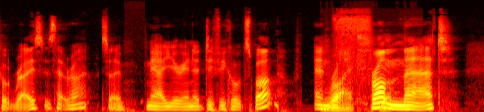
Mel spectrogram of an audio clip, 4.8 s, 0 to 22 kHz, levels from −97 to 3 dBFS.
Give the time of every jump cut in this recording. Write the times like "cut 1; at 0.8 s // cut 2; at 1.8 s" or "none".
cut 1; at 1.4 s

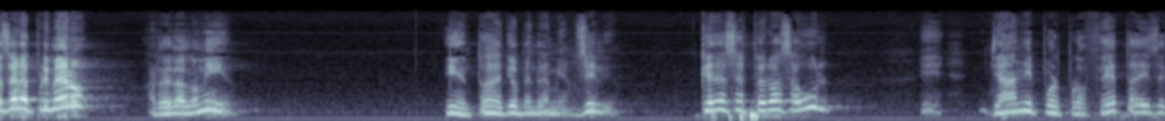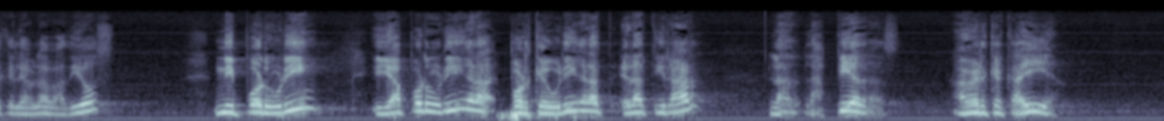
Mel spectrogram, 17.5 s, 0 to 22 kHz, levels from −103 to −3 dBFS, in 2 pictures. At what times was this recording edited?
cut 1; at 12.4 s

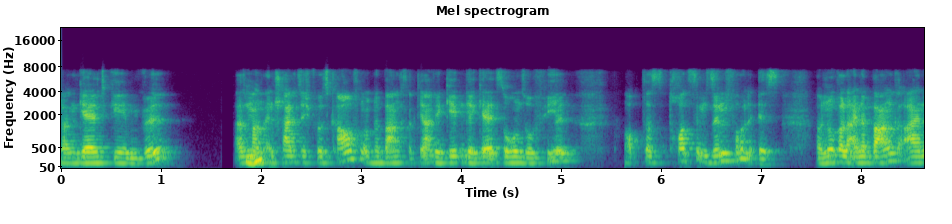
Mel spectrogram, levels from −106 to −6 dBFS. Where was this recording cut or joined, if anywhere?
cut 1; at 5.6 s

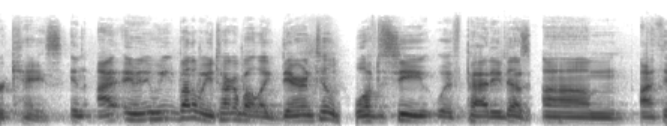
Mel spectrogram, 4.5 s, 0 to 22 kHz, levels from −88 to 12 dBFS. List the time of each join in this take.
cut 1; at 2.3 s // cut 2; at 3.5 s

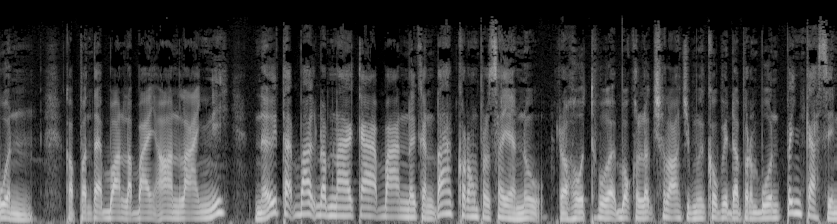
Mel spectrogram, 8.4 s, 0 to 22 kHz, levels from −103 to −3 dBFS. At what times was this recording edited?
cut 1; at 5.5 s

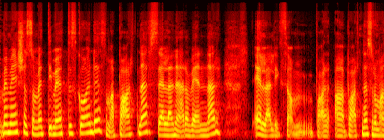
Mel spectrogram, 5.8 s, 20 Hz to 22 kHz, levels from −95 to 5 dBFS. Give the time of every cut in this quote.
none

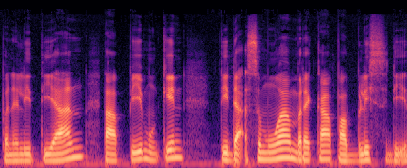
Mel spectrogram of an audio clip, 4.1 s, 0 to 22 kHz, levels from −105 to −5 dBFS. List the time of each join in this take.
cut 1; at 1.0 s

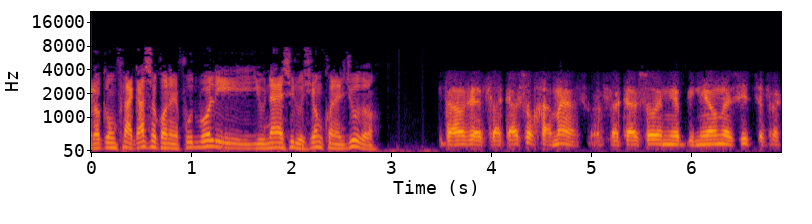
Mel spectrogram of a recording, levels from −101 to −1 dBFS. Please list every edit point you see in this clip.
none

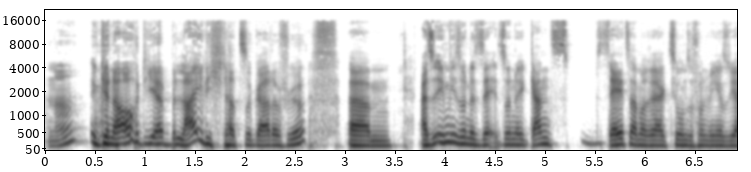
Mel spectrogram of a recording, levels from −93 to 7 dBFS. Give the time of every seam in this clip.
cut 1; at 3.0 s

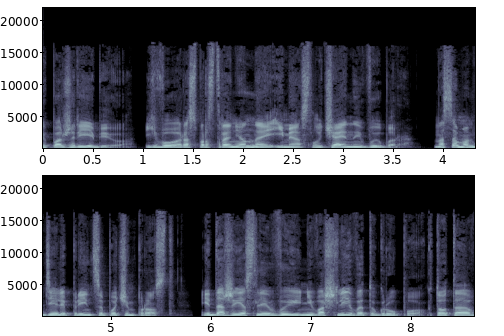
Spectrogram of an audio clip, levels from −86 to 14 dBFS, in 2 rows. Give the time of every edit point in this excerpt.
cut 1; at 5.8 s

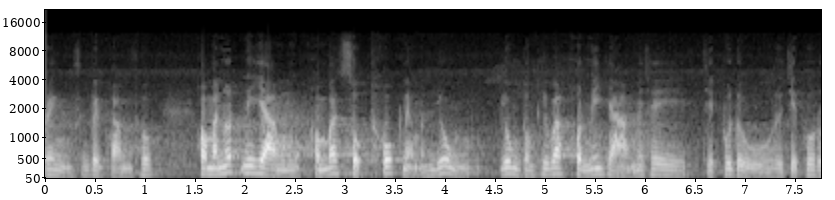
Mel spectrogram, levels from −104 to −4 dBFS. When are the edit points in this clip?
none

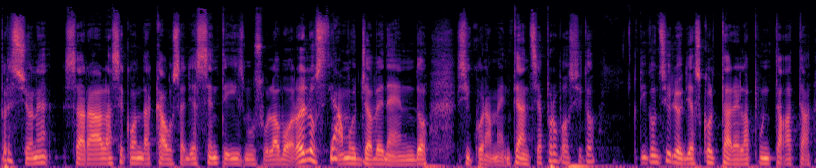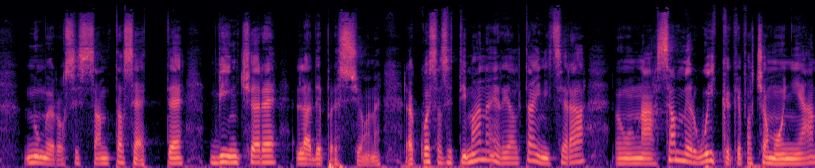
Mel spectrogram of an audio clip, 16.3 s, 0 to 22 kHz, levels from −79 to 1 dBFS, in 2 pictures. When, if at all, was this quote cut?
none

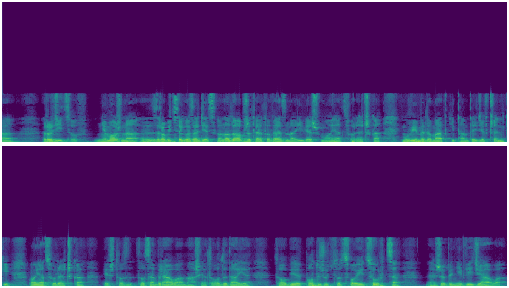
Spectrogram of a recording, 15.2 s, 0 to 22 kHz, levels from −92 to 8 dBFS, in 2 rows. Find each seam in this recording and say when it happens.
none

